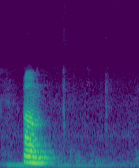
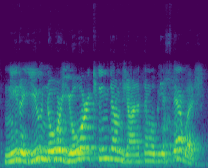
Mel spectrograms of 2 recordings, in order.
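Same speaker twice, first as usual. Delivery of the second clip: louder Saul warning; 4 semitones higher, 5 dB louder than usual. Retold or imitated. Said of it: "verse thirty-one says everything".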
